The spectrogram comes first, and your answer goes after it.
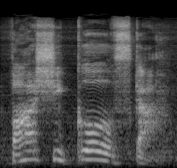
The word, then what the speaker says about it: Wasikowska: I believe the W is supposed to be a V. Wasikowska.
